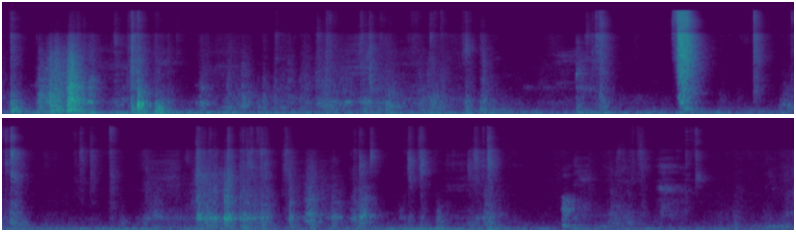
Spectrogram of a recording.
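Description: Irregular handling noises as party balloons are pressed and fixed onto a framed picture on the wall: rubbing, rustling and light knocks, with one sharp louder burst about ten seconds in.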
